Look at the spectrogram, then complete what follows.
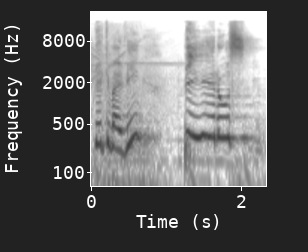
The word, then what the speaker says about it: Beerus: Beerus! 5 de custo, o Beerus de 15 mil. O Beerus, Beerus, porque o japonês não pronuncia o L direito, né? Aí fala com R, é tipo cebolinha.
